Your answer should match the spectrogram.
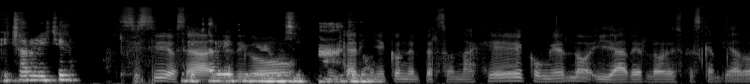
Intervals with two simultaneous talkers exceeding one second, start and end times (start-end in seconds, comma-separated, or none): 1.8-3.8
